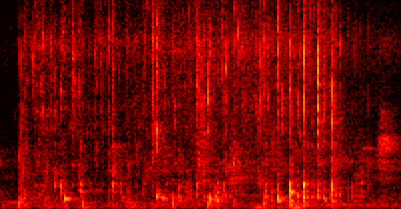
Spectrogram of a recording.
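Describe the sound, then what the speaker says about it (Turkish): Soda water poured into a börek filling of milk and eggs: a close, bubbly liquid splash with fizzing and small gurgles over about three seconds, with no talking. "Bir tane de soda dökeceğim."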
